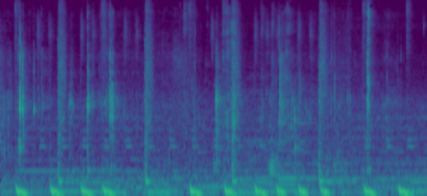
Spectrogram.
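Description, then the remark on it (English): Steady gulps of someone drinking water, about ten swallows in a regular rhythm with soft wet clicks between them. No talking. “Excuse me, gotta get some water.”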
